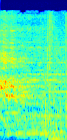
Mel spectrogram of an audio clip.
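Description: A horse in the video game Pumpkin Jack gives a short, close neigh lasting under a second, its whinny riding over game background noise during a race.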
